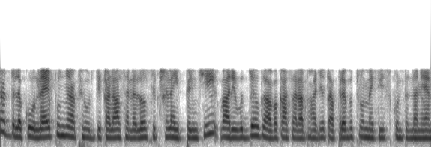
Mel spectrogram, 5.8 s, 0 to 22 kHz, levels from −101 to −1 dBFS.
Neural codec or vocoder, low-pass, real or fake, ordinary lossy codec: codec, 24 kHz, 3 kbps, HILCodec; 3.6 kHz; fake; none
